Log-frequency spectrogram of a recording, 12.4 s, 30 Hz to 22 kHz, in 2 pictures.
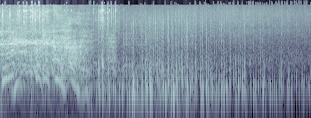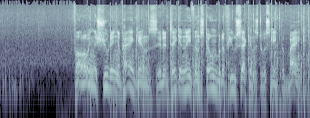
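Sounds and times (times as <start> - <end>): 
horse whinnying: 0.0 - 2.5
horse hooves clattering: 0.0 - 12.4
speech: 7.8 - 12.4.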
